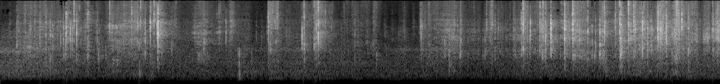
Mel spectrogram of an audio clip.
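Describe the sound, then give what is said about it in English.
A plastic candy wrapper crinkles and crackles steadily for several seconds as it is pulled open to get out a new crunchy cookie candy with Oreo, with bursts of sharp, bright rustling that swell and ease off. No one speaks. “All right, I'm getting mine out because it's big.”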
